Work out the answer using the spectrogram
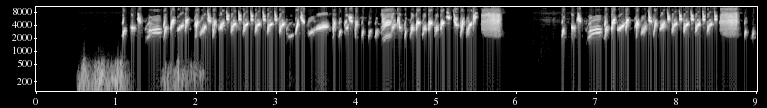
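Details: Two phrases of European goldfinch song for chick training, each a dense rapid twitter of high liquid notes ending in a harsh buzz, with two low dull sounds near the start.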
